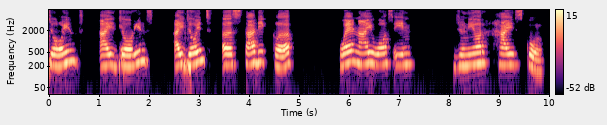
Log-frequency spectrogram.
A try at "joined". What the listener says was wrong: Ya, jadi join-nya itu bukan pakai T, tapi pakai ed. Joined. Joined. itu ya, suaranya nih di sini tuh ya. Lidahnya itu naik ke atas gitu, ke bagian langit-langit mulut, ya. Joined. Joined.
